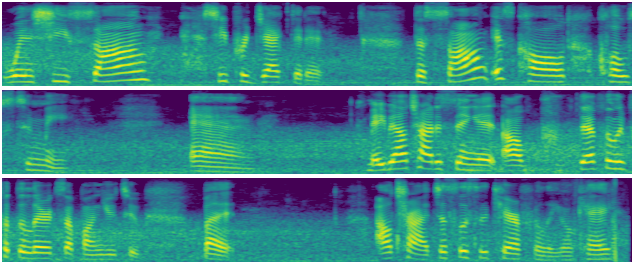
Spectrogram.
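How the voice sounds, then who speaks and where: A woman's voice: medium pitch, animated, moderate pace, long pauses, rough recording. Woman, casual vlog talk, morning voice, earnest, traffic noise behind. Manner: earnest, confiding, drifts soft and quiet. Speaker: vlogger.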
